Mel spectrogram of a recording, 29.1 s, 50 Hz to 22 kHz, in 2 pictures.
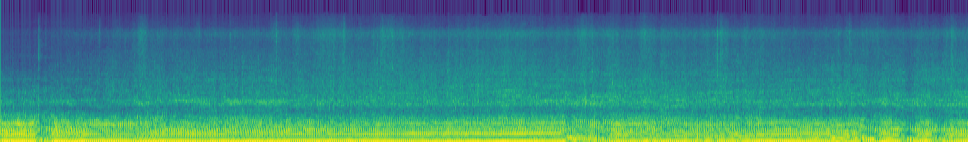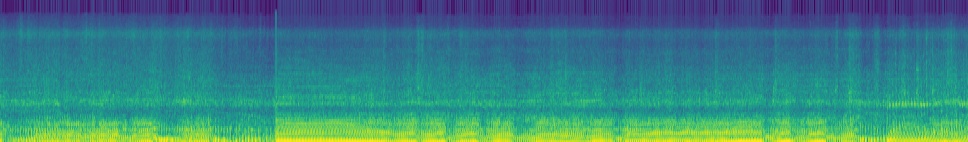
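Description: Kawasaki KLX 150L dirt bike's single-cylinder four-stroke engine running under way, its note easing off about eight seconds in and climbing again as it revs up a little past halfway.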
